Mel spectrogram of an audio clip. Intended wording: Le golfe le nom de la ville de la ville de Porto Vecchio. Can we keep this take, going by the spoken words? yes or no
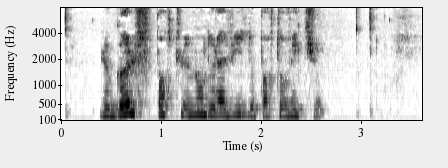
no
